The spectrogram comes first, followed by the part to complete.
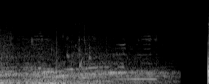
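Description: Tail of an electronic channel-ident jingle fading out, with a few last tones decaying. It drops to silence just before the end.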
